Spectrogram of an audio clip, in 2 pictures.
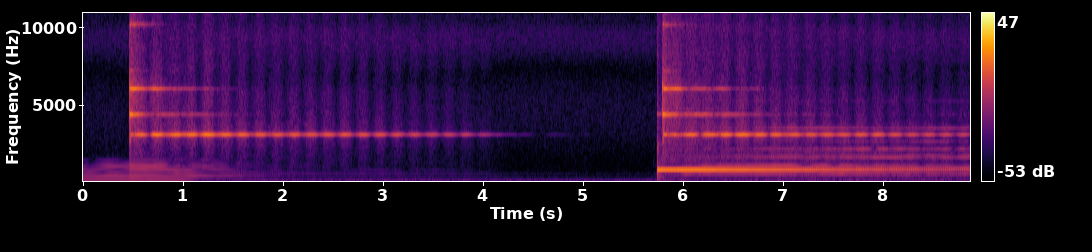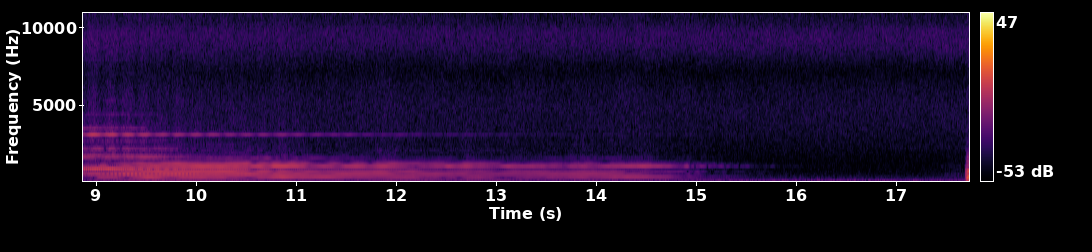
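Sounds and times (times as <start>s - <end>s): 
bells ringing: 0.5s - 4.1s, 5.8s - 10.0s.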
